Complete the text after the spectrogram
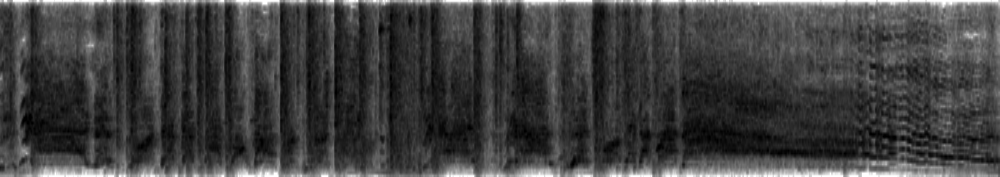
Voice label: angry germen kid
